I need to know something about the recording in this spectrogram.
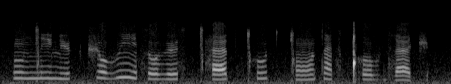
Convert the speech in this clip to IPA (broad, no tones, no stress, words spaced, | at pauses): ũŋ͡ǀilʲøk t͡ʃovĩ soðøs ǀʰæt ǀʰut ǀõ tæ̃sǃʰovd͡zæt͡ʃ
